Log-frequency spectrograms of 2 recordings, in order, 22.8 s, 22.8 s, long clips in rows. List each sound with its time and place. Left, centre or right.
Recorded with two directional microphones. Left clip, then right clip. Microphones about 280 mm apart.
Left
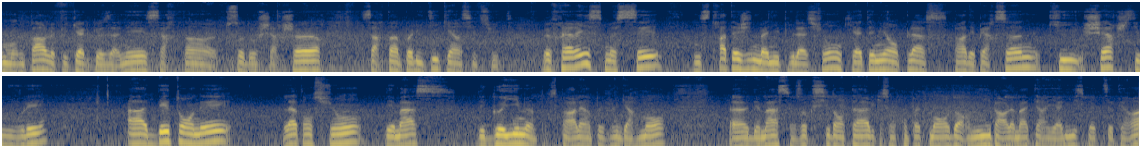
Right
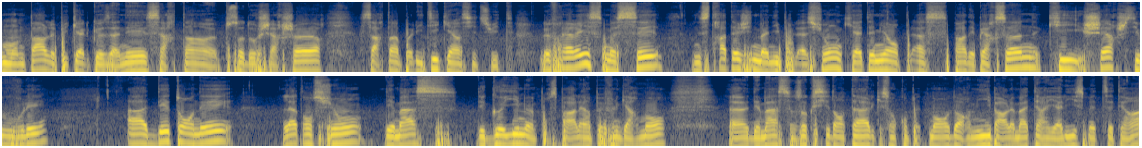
0.0 s speech: right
